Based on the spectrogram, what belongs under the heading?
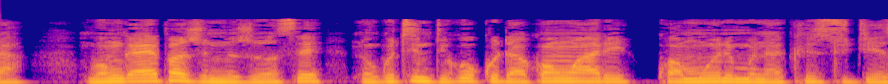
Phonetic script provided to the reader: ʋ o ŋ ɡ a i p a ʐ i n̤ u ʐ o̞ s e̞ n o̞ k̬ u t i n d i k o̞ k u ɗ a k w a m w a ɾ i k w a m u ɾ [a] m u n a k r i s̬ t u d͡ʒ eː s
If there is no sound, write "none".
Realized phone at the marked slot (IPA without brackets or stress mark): i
